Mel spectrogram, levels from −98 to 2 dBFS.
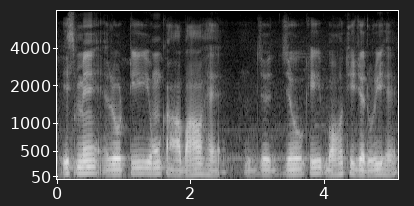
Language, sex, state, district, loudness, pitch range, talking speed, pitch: Hindi, male, Himachal Pradesh, Shimla, -18 LUFS, 90-105 Hz, 140 wpm, 95 Hz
